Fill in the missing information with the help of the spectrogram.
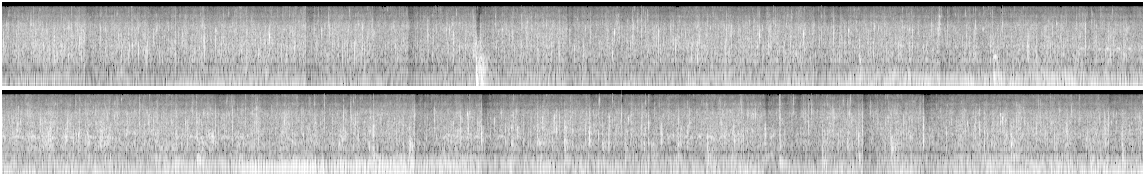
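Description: Chili-and-tomato sambal sizzling in oil in a frying pan, a steady crackle of fine pops as the sauce fries around pieces of pindang tongkol. There is one brief knock about six seconds in.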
